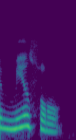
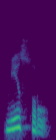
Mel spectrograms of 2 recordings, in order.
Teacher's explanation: Walaupun dia berbaris bawah pada mim, tapi sebab sad itu tebal, maka ra itu mengikut tebal.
